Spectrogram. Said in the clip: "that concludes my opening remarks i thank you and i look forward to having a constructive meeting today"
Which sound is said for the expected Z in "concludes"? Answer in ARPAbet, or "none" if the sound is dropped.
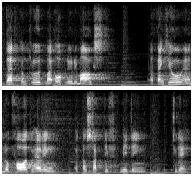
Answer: none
